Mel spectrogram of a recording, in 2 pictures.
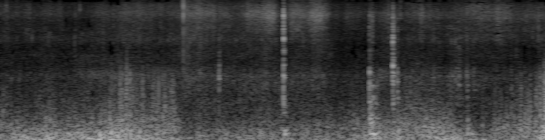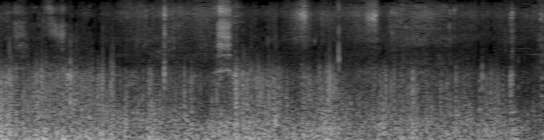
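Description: Waves slosh against the side of a boat.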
